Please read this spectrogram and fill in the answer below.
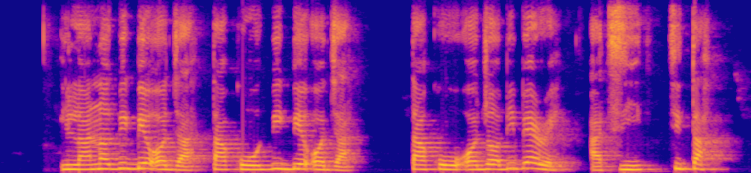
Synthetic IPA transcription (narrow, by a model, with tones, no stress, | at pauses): i˨la˨nã˧ɡ͡bi˦ɡ͡be˦ɔ˧d͡ʒa˨ta˧ko˧ɡ͡bi˦ɡ͡be˦ʔɔ˧d͡ʒa˨ | ta˧ko˧ɔ˧d͡ʒɔ˦bi˦bɛ˦˨ɾɛ˨ | a˨ti˧˦ti˦ta˦˨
